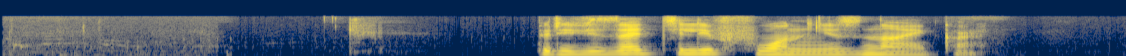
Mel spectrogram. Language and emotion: Russian, neutral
